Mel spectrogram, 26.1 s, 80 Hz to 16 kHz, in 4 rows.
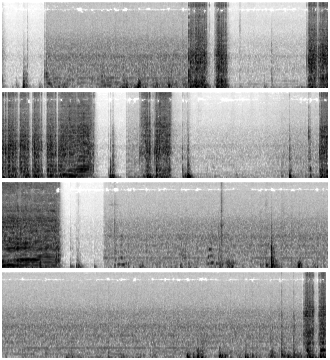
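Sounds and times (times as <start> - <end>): electric drill driving screws: 3.7 - 4.6, 6.1 - 8.4, 9.2 - 10.0, 12.8 - 14.3, 25.6 - 26.0.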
